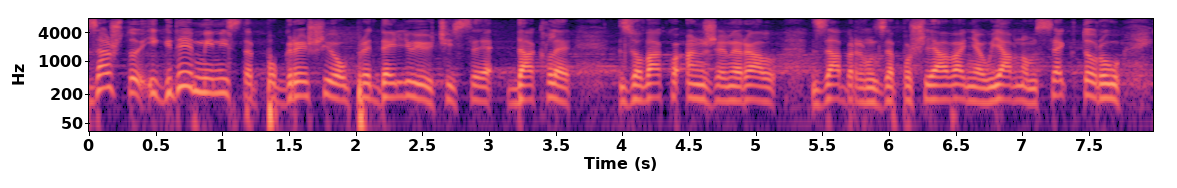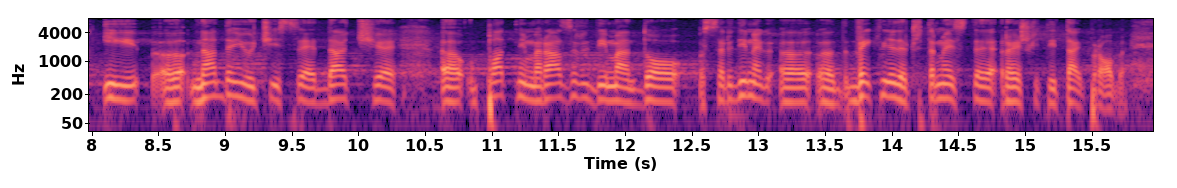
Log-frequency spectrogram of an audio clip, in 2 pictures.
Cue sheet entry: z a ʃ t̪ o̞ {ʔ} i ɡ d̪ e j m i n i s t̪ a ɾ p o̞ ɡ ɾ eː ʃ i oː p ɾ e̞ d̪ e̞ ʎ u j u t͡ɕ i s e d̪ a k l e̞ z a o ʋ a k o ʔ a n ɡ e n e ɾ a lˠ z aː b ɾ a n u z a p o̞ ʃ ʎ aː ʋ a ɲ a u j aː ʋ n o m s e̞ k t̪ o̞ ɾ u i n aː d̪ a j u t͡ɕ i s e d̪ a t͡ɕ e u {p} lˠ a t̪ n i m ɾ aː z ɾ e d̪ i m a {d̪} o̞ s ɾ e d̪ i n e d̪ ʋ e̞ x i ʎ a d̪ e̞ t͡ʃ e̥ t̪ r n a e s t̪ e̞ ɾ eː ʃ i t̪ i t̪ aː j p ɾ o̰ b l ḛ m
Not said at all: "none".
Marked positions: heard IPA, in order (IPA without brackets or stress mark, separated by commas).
ʔ, p, d̪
